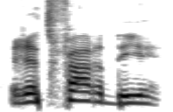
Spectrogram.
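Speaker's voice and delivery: ordinary delivery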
